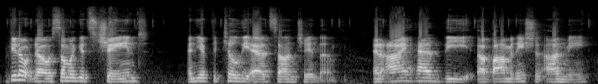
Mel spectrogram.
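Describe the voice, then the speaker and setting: A man giving live commentary while playing a game, venting his irritation at teammates and trying to calm himself down. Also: mid-range voice, fairly quick. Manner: exasperated, venting, then calming himself down. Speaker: gamer.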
